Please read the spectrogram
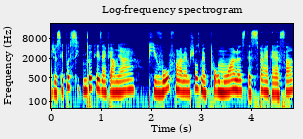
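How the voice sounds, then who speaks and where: A woman with a plain, everyday voice of medium pitch speaks at a moderate pace on a very clean recording with a silent background. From Montreal anglophone community. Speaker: nurse. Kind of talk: casual interview.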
